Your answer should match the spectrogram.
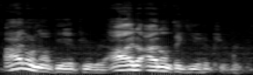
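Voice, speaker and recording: A man's voice: medium pitch, very animated, racing, mellow, slightly rough. A middle-aged man co-hosting a casual chat show, joking and teasing. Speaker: co-host.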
